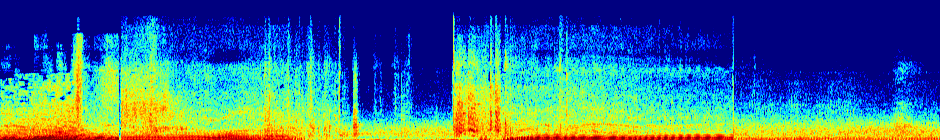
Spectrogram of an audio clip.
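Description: Sport motorcycle engine revving, its note rising and falling several times, with a quieter stretch and a few sharp clicks midway, then settling to a steadier, lower running note near the end.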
